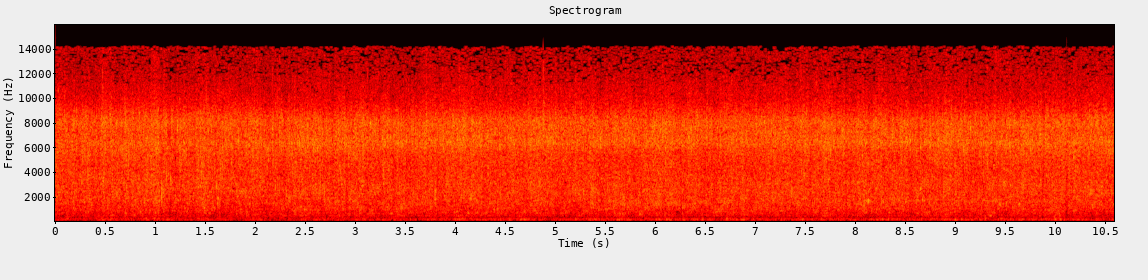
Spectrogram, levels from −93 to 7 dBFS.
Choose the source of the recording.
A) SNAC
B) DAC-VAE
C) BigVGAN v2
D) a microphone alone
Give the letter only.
D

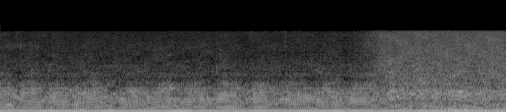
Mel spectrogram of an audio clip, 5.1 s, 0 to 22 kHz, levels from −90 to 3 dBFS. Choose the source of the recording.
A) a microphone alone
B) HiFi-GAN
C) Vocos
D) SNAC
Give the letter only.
D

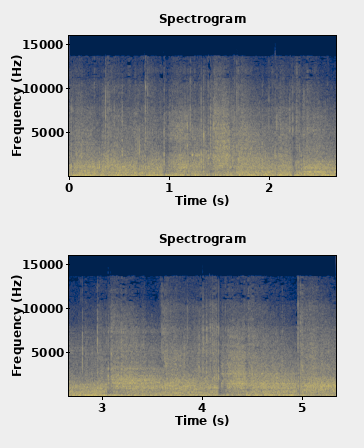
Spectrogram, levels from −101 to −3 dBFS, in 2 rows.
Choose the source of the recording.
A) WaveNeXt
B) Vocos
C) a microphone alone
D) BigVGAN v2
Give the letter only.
C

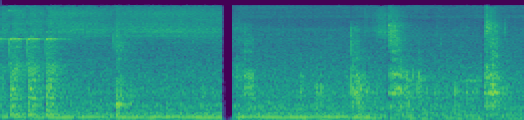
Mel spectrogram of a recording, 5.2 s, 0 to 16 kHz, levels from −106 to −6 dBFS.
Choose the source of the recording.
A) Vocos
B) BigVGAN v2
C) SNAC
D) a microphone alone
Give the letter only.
D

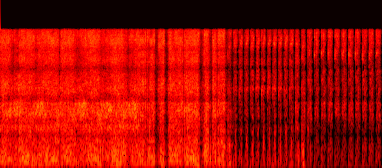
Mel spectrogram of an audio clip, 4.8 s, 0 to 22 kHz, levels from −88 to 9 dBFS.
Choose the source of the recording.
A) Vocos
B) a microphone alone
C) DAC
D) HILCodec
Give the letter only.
D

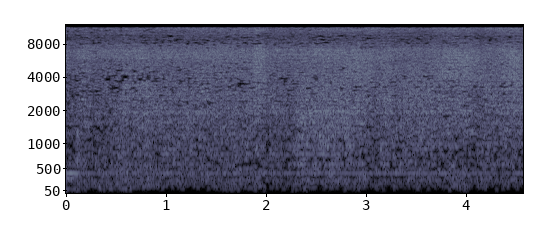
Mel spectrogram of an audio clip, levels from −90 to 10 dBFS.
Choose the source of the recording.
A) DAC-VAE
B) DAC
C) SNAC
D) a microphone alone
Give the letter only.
D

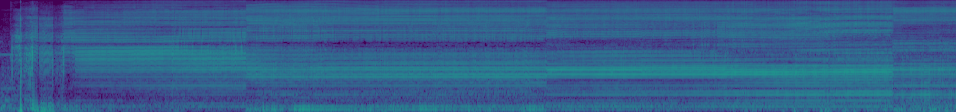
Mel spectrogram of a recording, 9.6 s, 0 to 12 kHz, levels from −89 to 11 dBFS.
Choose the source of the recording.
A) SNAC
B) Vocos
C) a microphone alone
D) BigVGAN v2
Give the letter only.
C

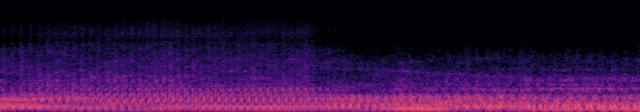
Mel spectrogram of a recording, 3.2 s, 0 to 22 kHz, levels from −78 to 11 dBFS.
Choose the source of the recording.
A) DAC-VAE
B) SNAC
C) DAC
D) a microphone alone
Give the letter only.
A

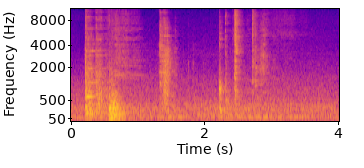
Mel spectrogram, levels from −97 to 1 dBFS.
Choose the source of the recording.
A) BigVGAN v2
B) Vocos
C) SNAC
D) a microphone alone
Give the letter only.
D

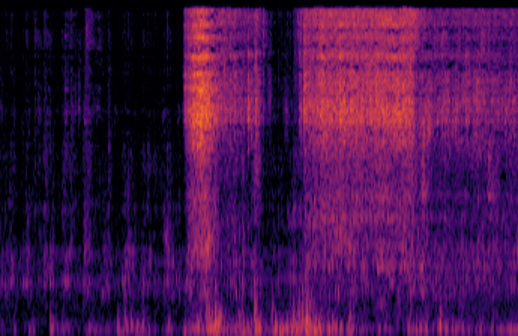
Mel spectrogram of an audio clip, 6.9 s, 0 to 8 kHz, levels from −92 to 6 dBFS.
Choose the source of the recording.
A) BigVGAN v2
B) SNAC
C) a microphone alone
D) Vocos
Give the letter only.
C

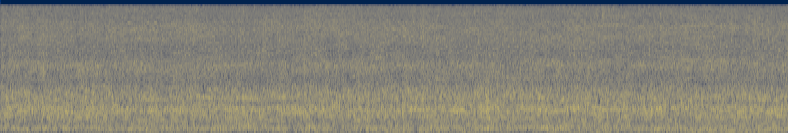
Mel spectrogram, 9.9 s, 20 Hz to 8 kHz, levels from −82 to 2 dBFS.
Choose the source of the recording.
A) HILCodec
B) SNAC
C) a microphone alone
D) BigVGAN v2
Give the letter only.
B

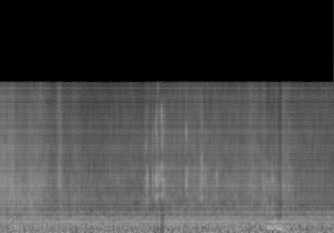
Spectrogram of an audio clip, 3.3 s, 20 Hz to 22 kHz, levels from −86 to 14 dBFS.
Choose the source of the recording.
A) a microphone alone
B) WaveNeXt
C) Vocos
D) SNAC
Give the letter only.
C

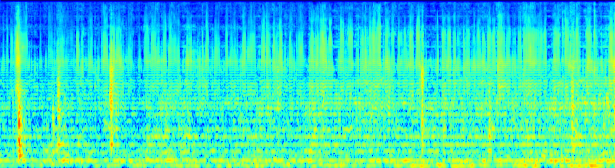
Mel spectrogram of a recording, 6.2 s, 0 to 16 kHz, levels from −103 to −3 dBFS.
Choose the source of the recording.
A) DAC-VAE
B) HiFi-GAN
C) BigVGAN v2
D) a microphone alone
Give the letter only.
C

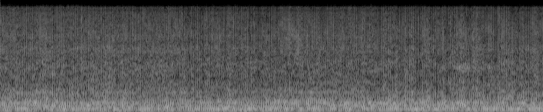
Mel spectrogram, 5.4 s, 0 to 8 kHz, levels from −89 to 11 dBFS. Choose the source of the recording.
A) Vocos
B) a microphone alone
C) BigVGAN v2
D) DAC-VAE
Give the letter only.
C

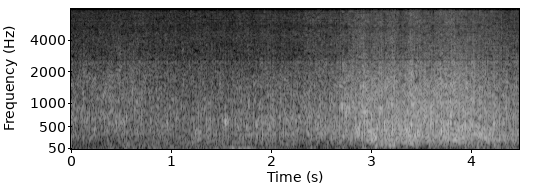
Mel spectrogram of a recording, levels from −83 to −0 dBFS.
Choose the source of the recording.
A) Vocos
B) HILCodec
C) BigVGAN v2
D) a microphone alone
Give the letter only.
A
